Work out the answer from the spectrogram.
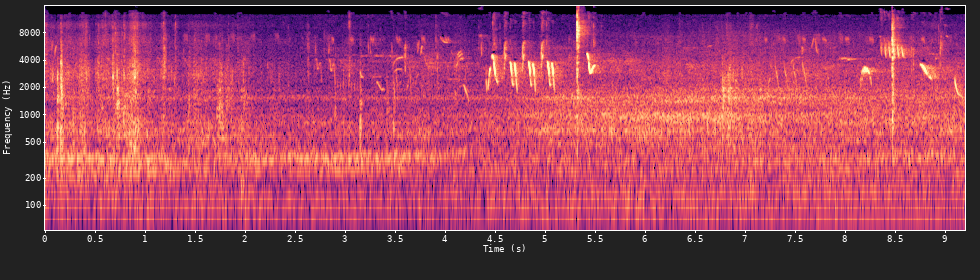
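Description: Small birds chirping in short, quick runs of high notes, twice, over a faint steady outdoor hiss.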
